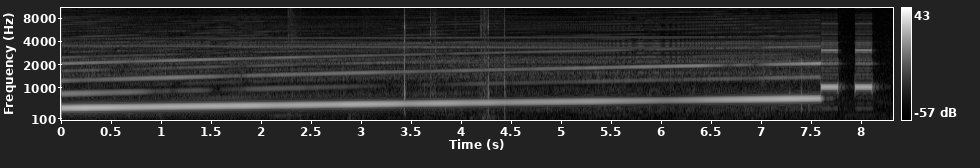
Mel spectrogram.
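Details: AED safety demonstration: after the prompt "shock advised", a loud steady tone rising slowly in pitch, then two short beeps, the defibrillator charging and ready to shock, followed by "stand clear, push to shock".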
